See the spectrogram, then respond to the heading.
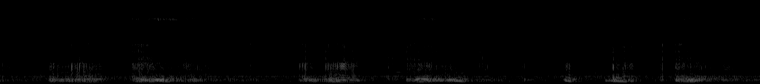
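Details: Sick baby sleeping: soft, rumbling snores in an irregular sleep-breathing rhythm, about 23 a minute, with a faint steady hum in the room; snoring.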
